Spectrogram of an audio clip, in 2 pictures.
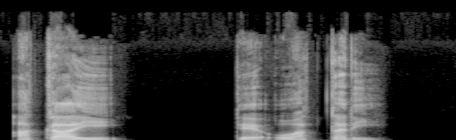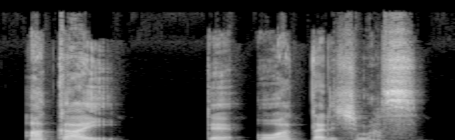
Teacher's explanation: with akai, the pitch may or may not drop on i. So it can end as akai (LHH) or as akai (LHL).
